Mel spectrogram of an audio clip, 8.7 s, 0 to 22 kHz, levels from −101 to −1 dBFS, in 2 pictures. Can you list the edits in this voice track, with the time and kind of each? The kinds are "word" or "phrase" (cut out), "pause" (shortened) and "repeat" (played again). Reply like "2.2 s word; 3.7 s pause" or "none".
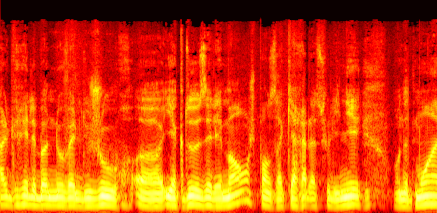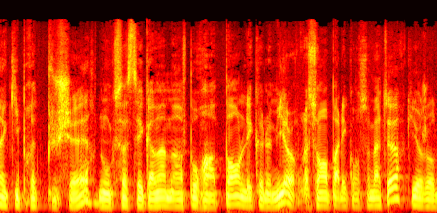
1.8 s word; 4.1 s phrase; 6.2 s word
